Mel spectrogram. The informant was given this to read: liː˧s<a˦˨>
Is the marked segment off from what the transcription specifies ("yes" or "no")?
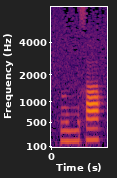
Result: yes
